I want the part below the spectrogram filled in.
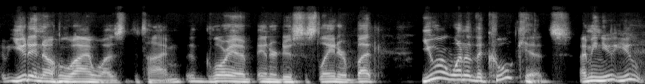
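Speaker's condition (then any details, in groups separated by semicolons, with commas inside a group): No condition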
